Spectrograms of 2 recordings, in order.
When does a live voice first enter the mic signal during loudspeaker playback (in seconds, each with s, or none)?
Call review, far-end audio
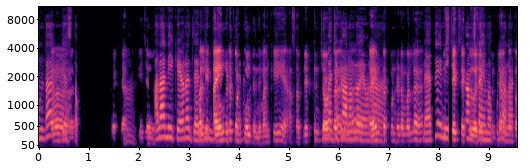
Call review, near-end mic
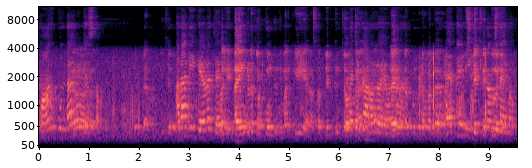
none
